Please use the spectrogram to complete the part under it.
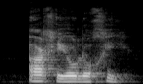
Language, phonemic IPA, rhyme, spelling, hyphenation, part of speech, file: Dutch, /ˌɑrxeːjoːloːˈɣi/, -i, archeologie, ar‧cheo‧lo‧gie, noun, Nl-archeologie.ogg
- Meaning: archaeology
